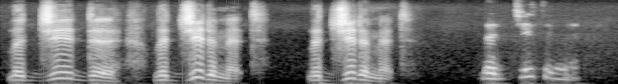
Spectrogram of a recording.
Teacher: Okay, so what we're going to do with that T, we're going to switch the T to a flap T sound.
